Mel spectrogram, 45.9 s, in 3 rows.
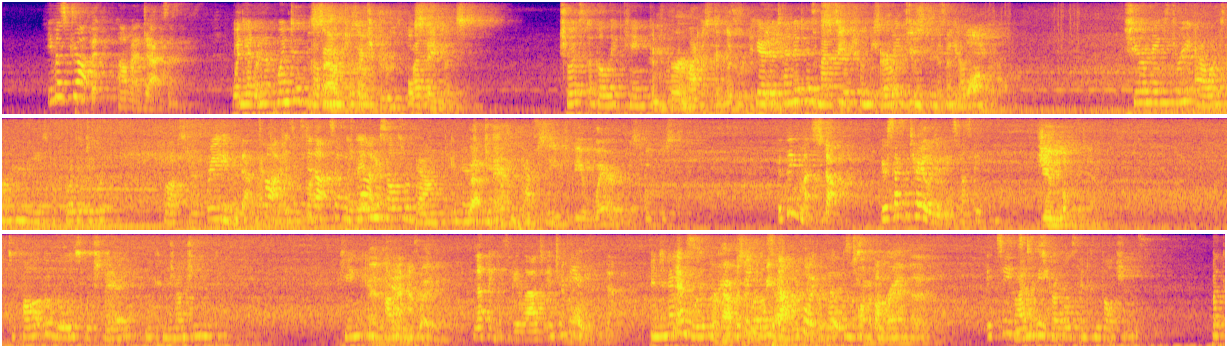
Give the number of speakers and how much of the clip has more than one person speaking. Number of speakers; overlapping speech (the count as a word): three, about 36%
